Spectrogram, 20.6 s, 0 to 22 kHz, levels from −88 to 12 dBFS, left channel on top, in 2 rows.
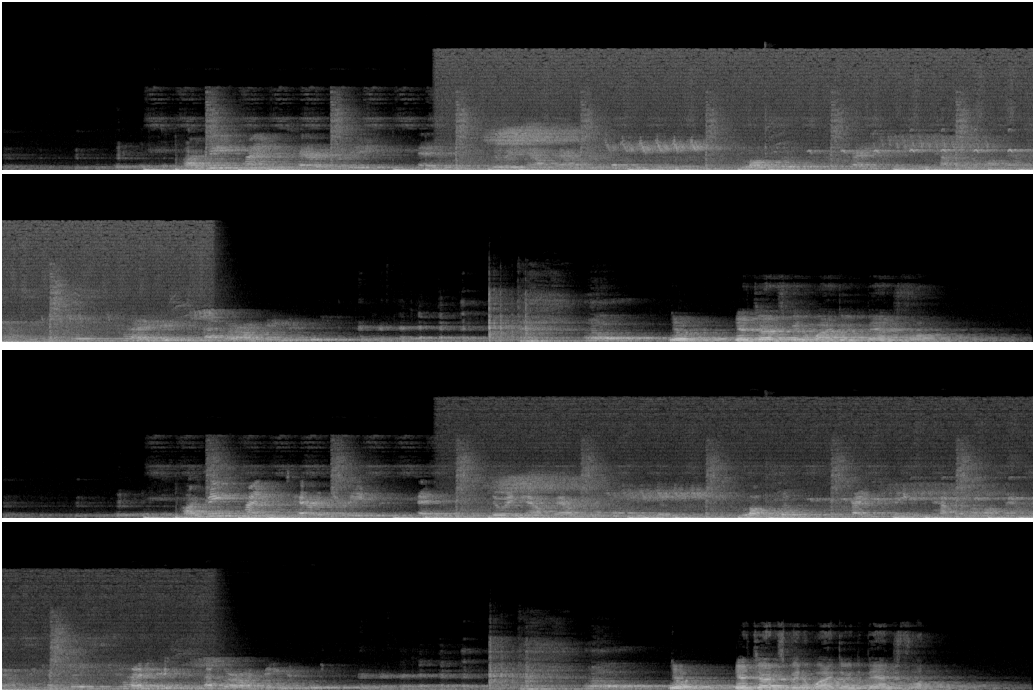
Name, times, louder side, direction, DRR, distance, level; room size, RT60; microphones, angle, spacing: voice 1, 1.1-1.4 6.1-6.3 14.0-14.5 15.2-16.6, left 2 dB, 80° left, -3 dB, 1.6 m, -31 dB
sound 1, 1.4-3.4 3.9-5.9 6.2-8.4 8.9-11.2, equal, 30° left, 0.9 m, -24 dB
voice 2, 1.8-3.7 4.1-6.2 6.5-6.7 7.4-8.0 8.4-12.0 12.3-13.5 13.9-14.0, right 2 dB, 75° right, 0 dB, 1.1 m, -29 dB
sound 2, 4.3-12.4, left 5 dB, 55° left, 0.5 m, -37 dB
voice 3, 17.6-19.5, right 1 dB, 25° right, 3 dB, 0.4 m, -21 dB
8.3 x 8.0 x 2.2 m, 2.4 s
head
